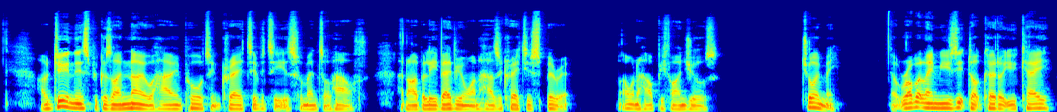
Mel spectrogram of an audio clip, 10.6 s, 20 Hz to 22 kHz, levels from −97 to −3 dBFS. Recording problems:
none

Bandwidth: 15 kHz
